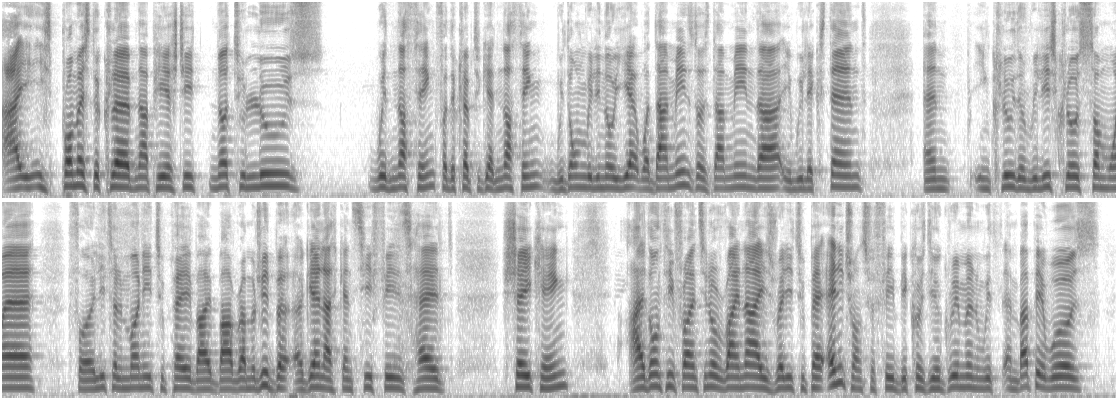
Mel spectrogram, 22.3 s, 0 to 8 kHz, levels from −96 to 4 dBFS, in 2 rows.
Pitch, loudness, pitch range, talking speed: 165 Hz, -30 LUFS, 155-175 Hz, 200 wpm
